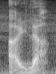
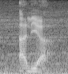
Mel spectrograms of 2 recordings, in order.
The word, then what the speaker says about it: Alia: Ayla. Alia. C'est ce que j'ai dit, Ayla. Pourquoi tu peux pas prononcer le nom d'Alia correctement?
